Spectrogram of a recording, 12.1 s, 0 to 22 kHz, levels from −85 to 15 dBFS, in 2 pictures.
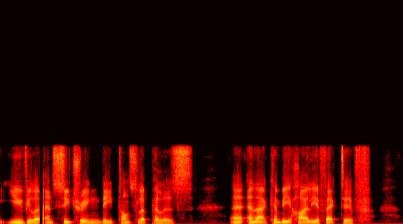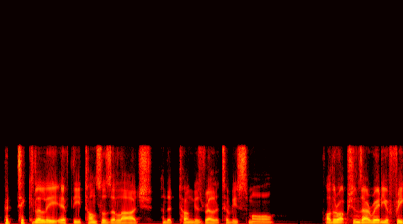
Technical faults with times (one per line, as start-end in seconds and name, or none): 0.58-0.65 packet loss on an ADPCM call
10.52-10.54 packet loss on an ADPCM call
